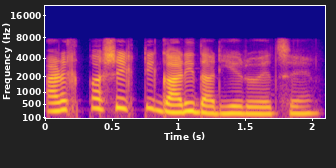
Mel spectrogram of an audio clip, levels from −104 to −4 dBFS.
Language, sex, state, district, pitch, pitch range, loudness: Bengali, female, West Bengal, Cooch Behar, 235 Hz, 210-320 Hz, -17 LUFS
